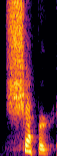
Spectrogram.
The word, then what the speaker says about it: shepherd: shepherd, 이거는 양을 모는 목자입니다. 발음이 중요한데요. sh 있죠? shepherd. 보통 ph가 f 소리가 많이 나는데요. 여기서는 f 소리가 안 나고 그냥 p 소리입니다. 강세는 shepherd. 이렇게 읽습니다.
